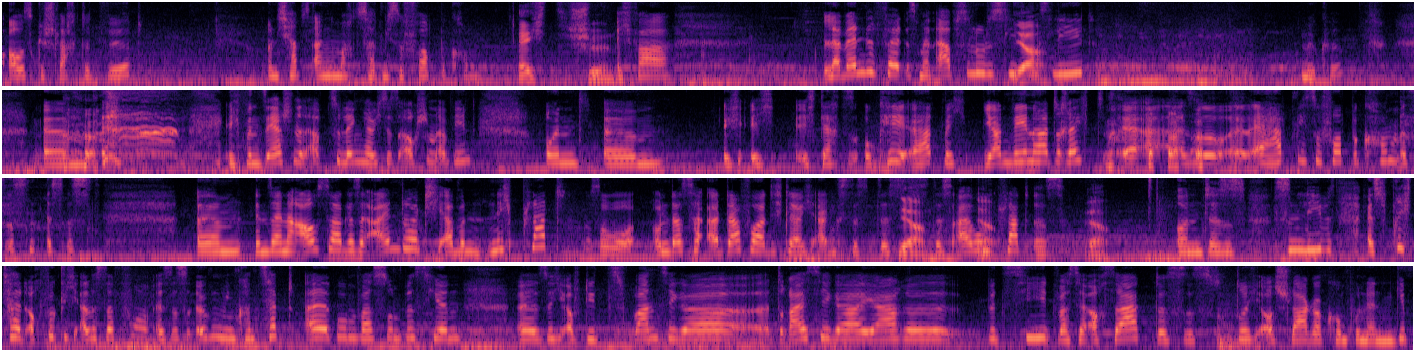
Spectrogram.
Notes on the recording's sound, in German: auf dem Hanse Song Festival interviewt.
